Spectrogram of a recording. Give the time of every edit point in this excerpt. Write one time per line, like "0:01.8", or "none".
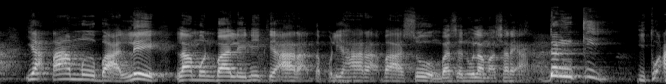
0:05.4

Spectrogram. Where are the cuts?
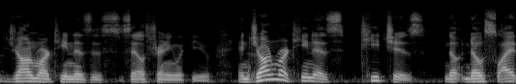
none

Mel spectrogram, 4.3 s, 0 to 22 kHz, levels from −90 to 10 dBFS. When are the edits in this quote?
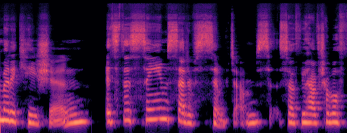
0:01.2

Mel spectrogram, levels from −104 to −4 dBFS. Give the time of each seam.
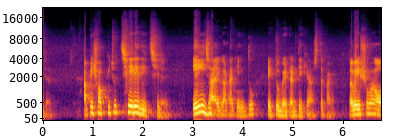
none

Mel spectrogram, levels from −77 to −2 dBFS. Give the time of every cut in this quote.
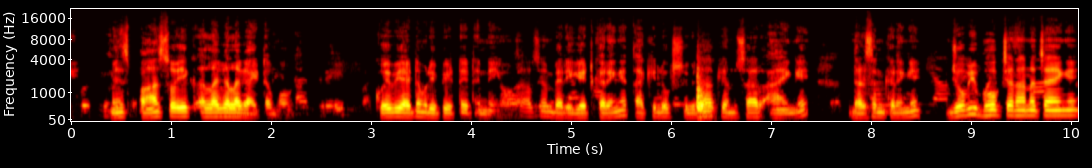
0:04.7

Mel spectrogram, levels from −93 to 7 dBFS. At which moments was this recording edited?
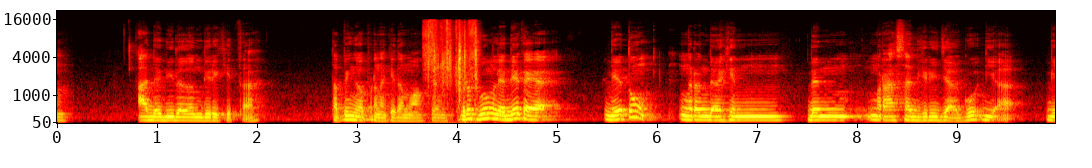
0:03.8

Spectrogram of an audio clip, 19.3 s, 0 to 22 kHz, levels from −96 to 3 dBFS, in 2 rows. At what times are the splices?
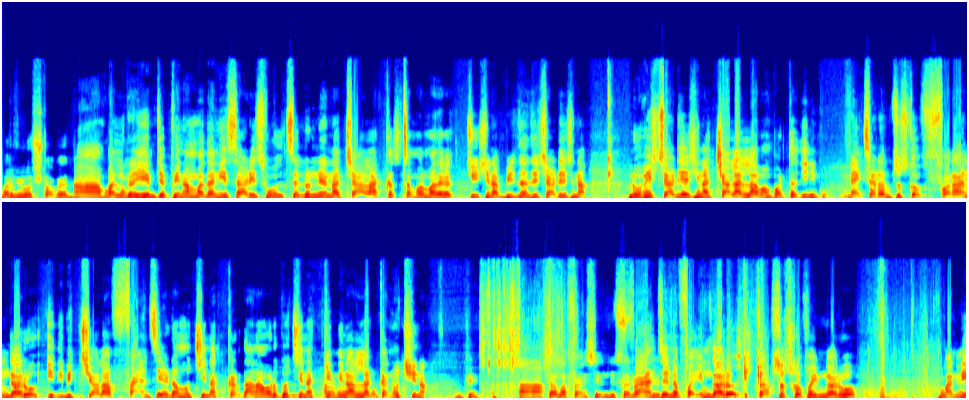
none

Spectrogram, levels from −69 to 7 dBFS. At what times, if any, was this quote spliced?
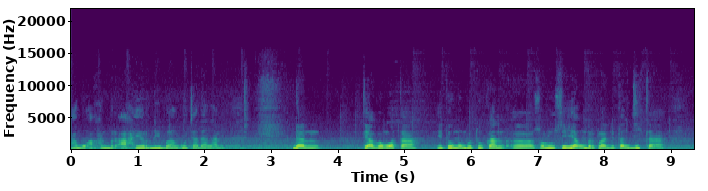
0:02.6

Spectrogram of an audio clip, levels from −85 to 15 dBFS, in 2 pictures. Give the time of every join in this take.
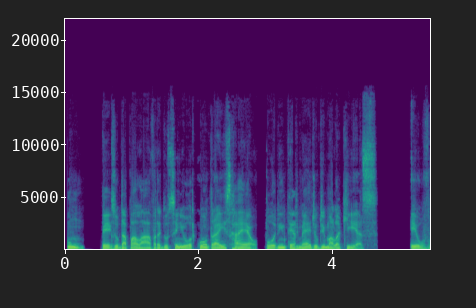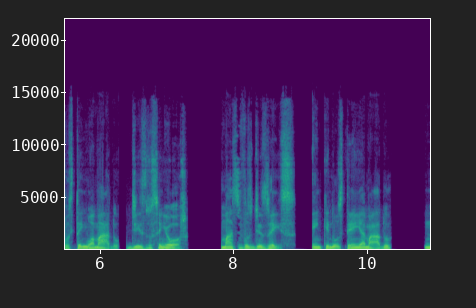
none

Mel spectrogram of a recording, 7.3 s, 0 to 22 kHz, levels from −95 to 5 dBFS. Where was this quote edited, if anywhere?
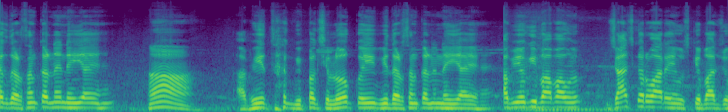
0:04.9

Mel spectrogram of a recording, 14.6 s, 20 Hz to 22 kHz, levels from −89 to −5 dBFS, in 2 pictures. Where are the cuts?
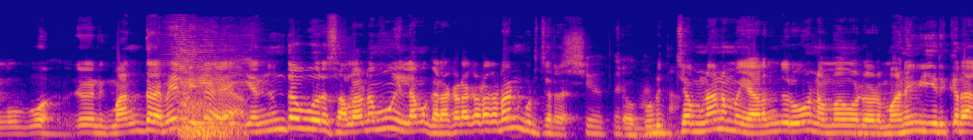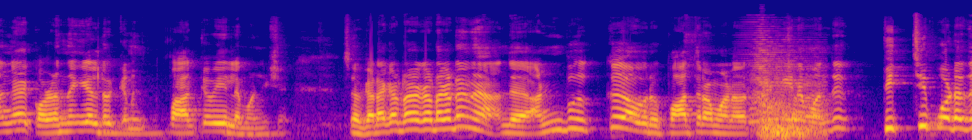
0:01.7
0:13.2

